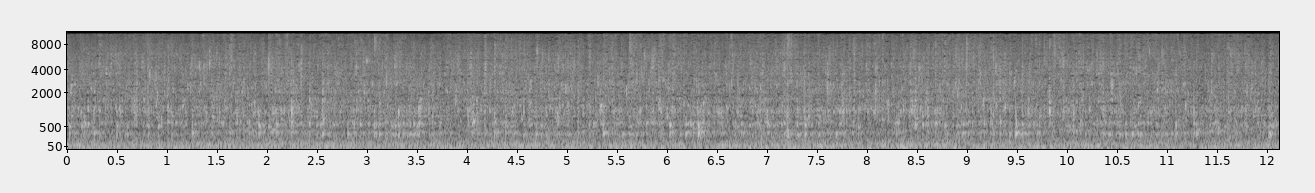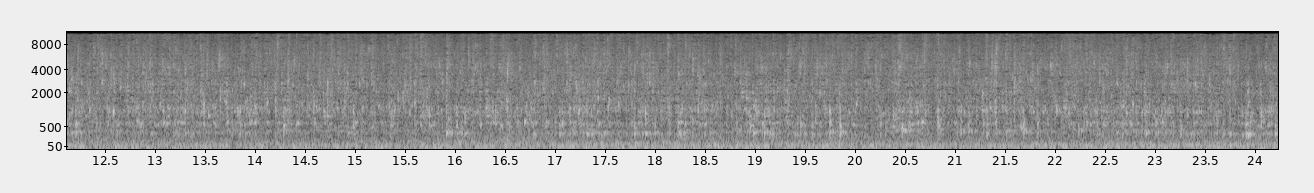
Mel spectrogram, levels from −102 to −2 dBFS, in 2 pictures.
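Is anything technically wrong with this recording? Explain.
No, nothing is technically wrong with this audio.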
